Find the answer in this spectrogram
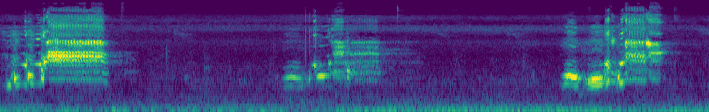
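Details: Red-winged Blackbird gives three 'conk-a-ree' songs, each with short lead-in notes and a harsh, buzzy trill, a few seconds apart over a faint low hum; a species found across Canada.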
